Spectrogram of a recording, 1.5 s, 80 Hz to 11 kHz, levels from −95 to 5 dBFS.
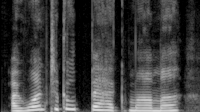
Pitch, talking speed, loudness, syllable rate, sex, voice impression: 290 Hz, 240 wpm, -18 LUFS, 6.3 syllables/s, female, very feminine, slightly young, very adult-like, very thin, tensed, powerful, bright, hard, very clear, very fluent, very cute, intellectual, refreshing, very sincere, calm, friendly, reassuring, very unique, very elegant, slightly wild, very sweet, very lively, very kind, slightly intense, modest, very light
